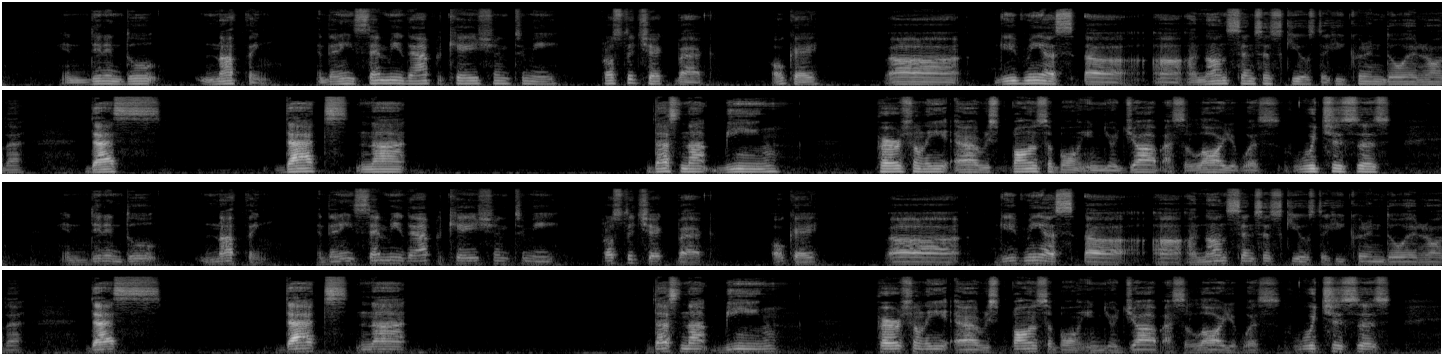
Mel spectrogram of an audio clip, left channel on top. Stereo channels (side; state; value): both; normal; correlation 0.63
